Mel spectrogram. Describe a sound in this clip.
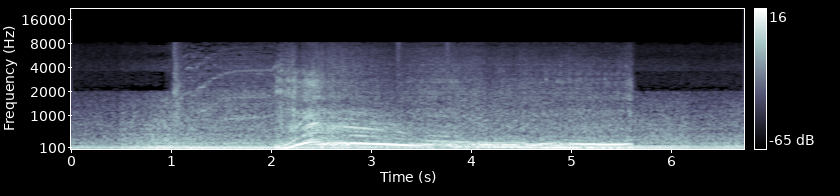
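A car engine starts and revs.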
